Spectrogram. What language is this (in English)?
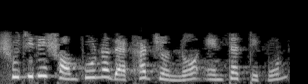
Bangla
